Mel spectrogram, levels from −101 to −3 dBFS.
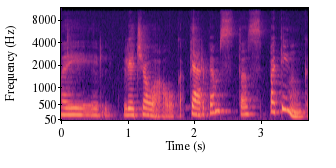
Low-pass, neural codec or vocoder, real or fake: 10.8 kHz; none; real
